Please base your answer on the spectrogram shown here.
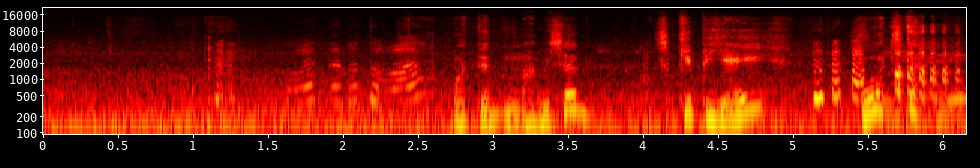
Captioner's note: snickering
